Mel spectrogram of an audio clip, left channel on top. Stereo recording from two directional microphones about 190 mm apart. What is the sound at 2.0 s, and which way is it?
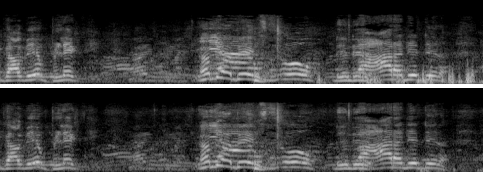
Speech, 10° right (ahead or behind).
